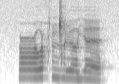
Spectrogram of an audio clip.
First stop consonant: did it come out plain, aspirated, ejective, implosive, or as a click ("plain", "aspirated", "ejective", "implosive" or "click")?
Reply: click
